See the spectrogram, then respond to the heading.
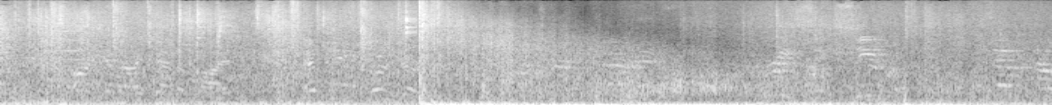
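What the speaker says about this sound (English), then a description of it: "Taking heavy fire from the side." Heavy gunfire striking a warship in a naval battle video game, repeated loud booming impacts and explosions over a rumbling engine bed, with a voice talking throughout.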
